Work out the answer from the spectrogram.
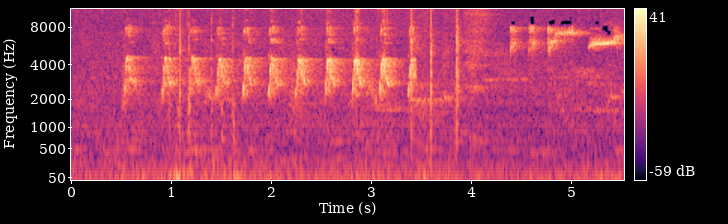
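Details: White-rumped shama, recorded for stimulating and training birds, giving a fairly soft series of about a dozen short, even high notes at a quick steady pace, followed by faint thin whistles.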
